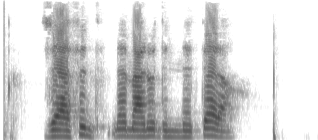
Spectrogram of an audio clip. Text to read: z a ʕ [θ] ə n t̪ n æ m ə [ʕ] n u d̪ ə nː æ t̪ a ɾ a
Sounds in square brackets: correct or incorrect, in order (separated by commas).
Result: incorrect, correct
